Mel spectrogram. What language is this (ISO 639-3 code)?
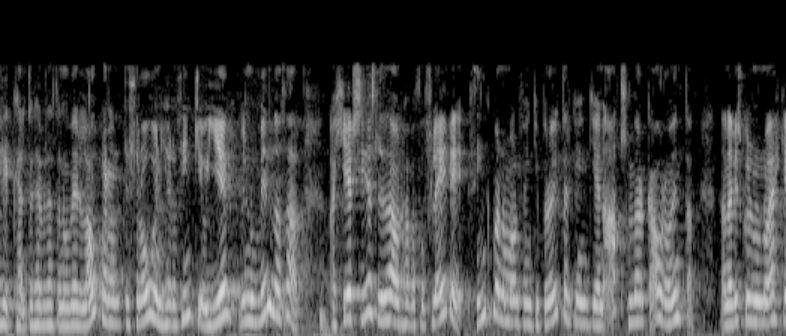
isl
